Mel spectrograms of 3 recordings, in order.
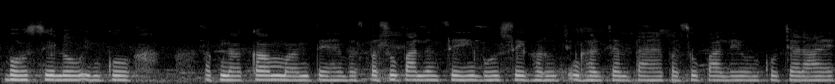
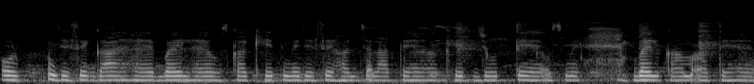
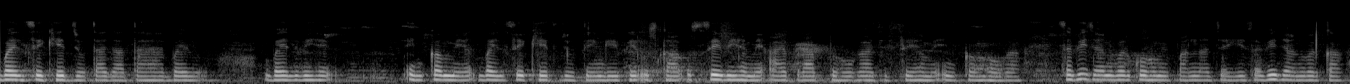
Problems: constant background noise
